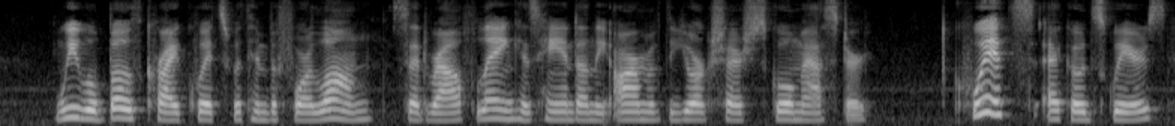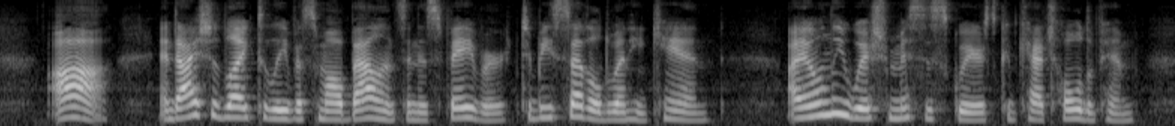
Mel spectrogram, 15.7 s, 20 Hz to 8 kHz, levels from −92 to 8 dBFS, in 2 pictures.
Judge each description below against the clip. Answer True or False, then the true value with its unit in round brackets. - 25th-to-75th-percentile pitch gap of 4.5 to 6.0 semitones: False (3.2 semitones)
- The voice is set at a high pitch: True (195 Hz)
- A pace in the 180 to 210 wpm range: True (205 wpm)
